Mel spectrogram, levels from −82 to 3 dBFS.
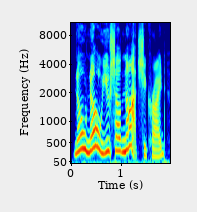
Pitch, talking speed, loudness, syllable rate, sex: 280 Hz, 210 wpm, -14 LUFS, 3.8 syllables/s, female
